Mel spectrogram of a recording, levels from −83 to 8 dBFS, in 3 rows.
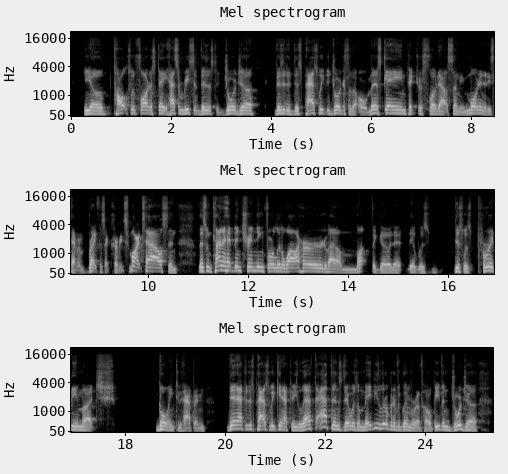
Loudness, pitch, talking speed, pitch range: -22 LUFS, 145 Hz, 205 wpm, 130-160 Hz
